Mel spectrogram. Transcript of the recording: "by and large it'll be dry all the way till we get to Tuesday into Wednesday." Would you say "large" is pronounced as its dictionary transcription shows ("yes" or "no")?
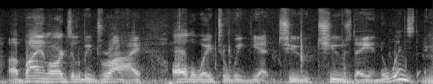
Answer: no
